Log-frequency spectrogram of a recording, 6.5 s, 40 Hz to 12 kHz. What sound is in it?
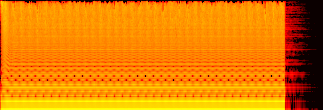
The note F in octave 1. An FM synth brass patch created in AudioSauna.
